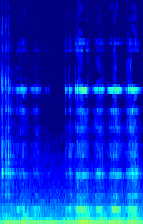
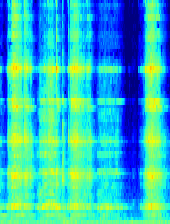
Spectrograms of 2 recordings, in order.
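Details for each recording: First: Hacksaw cutting metal clamped far from the vise: the quiet stroke rasps with a ringing, vibrating chatter, because a workpiece held far from the vise is less rigid; cutting about half an inch from the vise gives much less vibration. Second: Hacksaw cutting through metal stock: even rasping strokes about two per second with a bright scratchy edge. The pitch drops as the remaining surface area shrinks, a sign the cut is nearly through and strokes should slow.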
